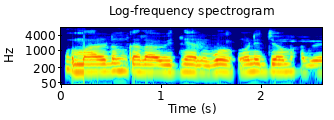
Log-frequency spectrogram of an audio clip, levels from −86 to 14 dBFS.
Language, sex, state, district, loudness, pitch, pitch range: Marathi, male, Maharashtra, Pune, -14 LUFS, 135 Hz, 130-140 Hz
